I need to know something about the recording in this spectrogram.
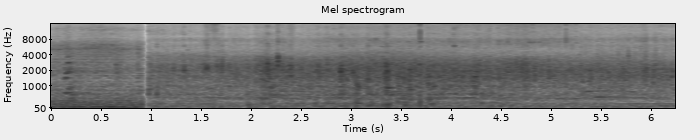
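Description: An excavator bucket scrapes and digs through rubble and soil.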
